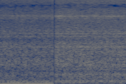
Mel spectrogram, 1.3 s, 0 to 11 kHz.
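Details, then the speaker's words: 2001 Toyota Tacoma PreRunner 3.4 after repair of a broken flywheel ring gear that had made an ugly engine-transmission noise. Even, steady low rumble with no ticking, scraping or rattle: normal idle. "here right now the engine is already working there as you can see and there there is no problem there is not a single noise I can hear"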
